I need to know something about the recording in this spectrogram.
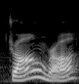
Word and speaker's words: genre: A music genre, 이거를 genre라고 읽습니다. 왜냐하면 이건 불어예요. genre 이렇게 읽습니다.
